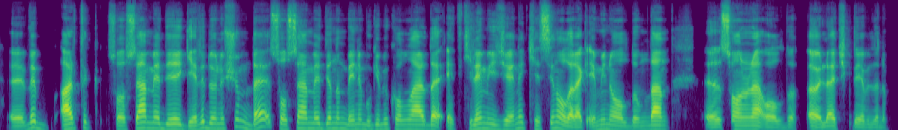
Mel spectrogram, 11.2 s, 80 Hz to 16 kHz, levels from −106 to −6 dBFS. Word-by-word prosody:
Iıı 110 Hz, +2 st, -2 dB
ve 175 Hz, -, +1 dB, 0.3 s
artık 145 Hz, +4 st, +3 dB
sosyal 130 Hz, +8 st, +1 dB
medyaya 135 Hz, -3 st, +1 dB
geri 120 Hz, +7 st, -3 dB
dönüşüm 145 Hz, +2 st, -4 dB
de -, -, +1 dB
sosyal 145 Hz, +3 st, +2 dB
medyanın 145 Hz, -1 st, -6 dB
beni 130 Hz, +1 st, -2 dB
bu 115 Hz, -, -11 dB
gibi 130 Hz, +2 st, -9 dB
konularda 125 Hz, -1 st, 0 dB
etkilemeyeceğine 130 Hz, +1 st, -2 dB
kesin 120 Hz, +4 st, +2 dB
olarak 95 Hz, -9 st, +3 dB
emin 130 Hz, +4 st, -4 dB
olduğumdan, 110 Hz, +1 st, +1 dB, 0.5 s
ııı, 95 Hz, +1 st, -1 dB
sonra 115 Hz, +1 st, +4 dB
oldu. 90 Hz, -3 st, -5 dB
Öyle -, -, +3 dB
açıklayabilirim. 90 Hz, -2 st, -4 dB
125 Hz, 130 wpm, -26 LUFS, 110-145 Hz, 0.5 s, sonra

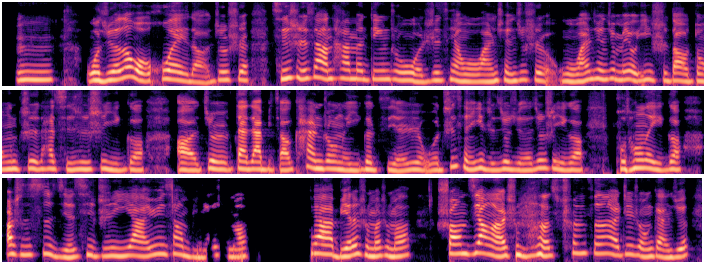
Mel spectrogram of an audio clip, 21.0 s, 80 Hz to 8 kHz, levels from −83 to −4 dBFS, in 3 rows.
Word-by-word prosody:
嗯， 245 Hz, 0 st, 0 dB, 0.3 s
我 225 Hz, +2 st, +4 dB
觉 220 Hz, +3 st, +2 dB
得 325 Hz, +3 st, +5 dB
我 225 Hz, -7 st, +4 dB
会 255 Hz, -4 st, +1 dB
的。 180 Hz, -2 st, -4 dB
就 240 Hz, +3 st, -2 dB
是 240 Hz, 0 st, -2 dB, 0.2 s
其 270 Hz, +3 st, +1 dB
实 280 Hz, -3 st, 0 dB
像 290 Hz, -3 st, +3 dB
他 275 Hz, 0 st, -1 dB
们 260 Hz, -2 st, -1 dB
叮 260 Hz, 0 st, -2 dB
嘱 230 Hz, -2 st, -1 dB
我 195 Hz, -4 st, 0 dB
之 225 Hz, +4 st, -3 dB
前， 230 Hz, -4 st, -2 dB
我 195 Hz, -1 st, -1 dB
完 195 Hz, +1 st, 0 dB
全 225 Hz, -2 st, -2 dB
就 240 Hz, +2 st, -5 dB
是 230 Hz, -3 st, -2 dB, 0.2 s
我 205 Hz, -1 st, -1 dB
完 205 Hz, +5 st, +1 dB
全 265 Hz, -2 st, 0 dB
就 275 Hz, -, -3 dB
没 245 Hz, 0 st, -1 dB
有 245 Hz, -3 st, +1 dB
意 245 Hz, +3 st, -2 dB
识 225 Hz, -1 st, -6 dB
到 215 Hz, -2 st, +1 dB
冬 210 Hz, +1 st, -1 dB
至 215 Hz, +1 st, -2 dB
它 215 Hz, +1 st, -2 dB
其 200 Hz, -2 st, -4 dB
实 205 Hz, 0 st, 0 dB
是 215 Hz, +1 st, -4 dB
一 190 Hz, -3 st, -1 dB
个 185 Hz, -1 st, -3 dB, 0.3 s
呃， 185 Hz, -2 st, +3 dB
就 225 Hz, +3 st, +1 dB
是 200 Hz, -2 st, 0 dB
大 215 Hz, +1 st, +4 dB
家 210 Hz, 0 st, +6 dB
比 195 Hz, -1 st, -2 dB
较 185 Hz, -1 st, 0 dB
看 230 Hz, 0 st, 0 dB
重 215 Hz, -2 st, 0 dB
的 190 Hz, -, -1 dB
一 180 Hz, 0 st, -2 dB
个 205 Hz, 0 st, +1 dB
节 185 Hz, -3 st, -4 dB
日。 195 Hz, +1 st, -1 dB
我 180 Hz, 0 st, -4 dB
之 275 Hz, +10 st, -4 dB
前 230 Hz, -8 st, -1 dB
一 230 Hz, -, +1 dB
直 185 Hz, -2 st, -3 dB
就 210 Hz, +1 st, 0 dB
觉 190 Hz, -2 st, -2 dB
得 185 Hz, +1 st, -2 dB
就 235 Hz, +3 st, -2 dB
是 230 Hz, -1 st, -5 dB
一 195 Hz, -2 st, -1 dB
个 185 Hz, 0 st, -1 dB, 0.3 s
普 215 Hz, -, -1 dB
通 235 Hz, +4 st, +2 dB
的 230 Hz, -, +2 dB
一 195 Hz, -2 st, 0 dB
个 200 Hz, +1 st, -1 dB, 0.2 s
24 275 Hz, 0 st, +1 dB
节 205 Hz, -2 st, 0 dB
气 255 Hz, +3 st, -4 dB
之 235 Hz, +1 st, -2 dB
一 235 Hz, +1 st, 0 dB
啊， 235 Hz, -2 st, +2 dB
因 265 Hz, -, -1 dB
为 295 Hz, 0 st, -1 dB
像 275 Hz, -3 st, -1 dB
别 205 Hz, -, -3 dB
的 200 Hz, -, -1 dB, 0.2 s
什 -, -, -8 dB
么 220 Hz, +2 st, -1 dB, 0.6 s
对 310 Hz, 0 st, 0 dB
啊， 290 Hz, -2 st, +7 dB
别 225 Hz, +1 st, +3 dB
的 285 Hz, -, +3 dB
什 260 Hz, -4 st, -1 dB
么 230 Hz, +1 st, +3 dB
什 245 Hz, -, -2 dB
么 235 Hz, +4 st, +1 dB, 0.3 s
霜 305 Hz, -1 st, +4 dB
降 310 Hz, -1 st, +5 dB
啊， 235 Hz, -1 st, +6 dB
什 270 Hz, +3 st, +1 dB
么 245 Hz, +1 st, +3 dB
春 315 Hz, +6 st, -5 dB
分 310 Hz, -1 st, -1 dB
啊， 270 Hz, -3 st, +1 dB
这 285 Hz, +1 st, -4 dB
种 225 Hz, -3 st, 0 dB
感 215 Hz, -3 st, 0 dB
觉， 220 Hz, +4 st, 0 dB
230 Hz, 295 characters per minute, -18 LUFS, 205-255 Hz, 0.6 s, 啊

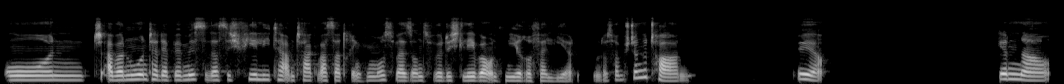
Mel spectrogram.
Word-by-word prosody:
Und, 200 Hz, 0 st, +2 dB, 0.2 s
aber 200 Hz, 0 st, +5 dB
nur 220 Hz, +2 st, +4 dB
unter 230 Hz, -1 st, +1 dB
der 205 Hz, -1 st, 0 dB
Prämisse, 210 Hz, +4 st, -1 dB
dass 205 Hz, 0 st, -2 dB
ich 210 Hz, -, -3 dB
4 235 Hz, 0 st, -1 dB
Liter 220 Hz, -2 st, -2 dB
am -, -, -5 dB
Tag 190 Hz, -1 st, -3 dB
Wasser 185 Hz, 0 st, -1 dB
trinken 180 Hz, +3 st, -8 dB
muss, 200 Hz, +3 st, -5 dB
weil 180 Hz, -1 st, +2 dB
sonst 180 Hz, +1 st, -4 dB
würde 180 Hz, 0 st, -3 dB
ich 180 Hz, -, -2 dB
Leber 180 Hz, 0 st, +4 dB
und 175 Hz, -, -3 dB
Niere 175 Hz, -1 st, 0 dB
verlieren. 155 Hz, -2 st, -6 dB, 0.2 s
Und -, -, -11 dB
das -, -, -10 dB
habe 210 Hz, -, -6 dB
ich -, -, -6 dB
dann 300 Hz, -, +1 dB
getan. 175 Hz, -, +1 dB, 1.1 s
Ja. 485 Hz, -1 st, +3 dB, 1.7 s
Genau. 215 Hz, -7 st, +3 dB
200 Hz, 175 wpm, -23 LUFS, 180-215 Hz, 1.7 s, aber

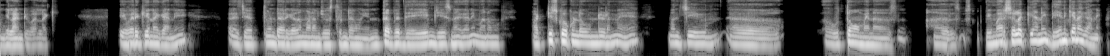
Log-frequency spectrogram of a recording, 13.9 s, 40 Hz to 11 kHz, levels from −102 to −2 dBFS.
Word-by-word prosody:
సమాధానం. -, -, -5 dB
ఇలాంటి 120 Hz, 0 st, +2 dB
వాళ్ళకి. 120 Hz, -1 st, -9 dB, 0.9 s
ఎవరికైనా 145 Hz, +1 st, +2 dB
గానీ 125 Hz, +5 st, -2 dB, 0.6 s
ఆహ్, 140 Hz, -3 st, -3 dB
చెప్తుంటారు 135 Hz, +1 st, -1 dB
కదా! 130 Hz, +2 st, 0 dB
మనం 135 Hz, -1 st, 0 dB
చూస్తుంటాం 130 Hz, 0 st, -1 dB, 0.2 s
ఎంత 130 Hz, +4 st, -2 dB
పెద్ద, 140 Hz, -2 st, +1 dB, 0.2 s
ఏం 145 Hz, -, +1 dB
చేసినా 140 Hz, +1 st, 0 dB
గానీ 160 Hz, +4 st, -3 dB
మనం 140 Hz, 0 st, -3 dB, 0.5 s
పట్టిచుకోకుండా 170 Hz, +2 st, +4 dB
ఉండడమే 145 Hz, +1 st, 0 dB, 0.6 s
మంచి 155 Hz, +1 st, -1 dB, 0.5 s
ఆహ్, 125 Hz, -3 st, -3 dB, 0.7 s
ఉ -, -, -3 dB
ఉత్తమమైన 135 Hz, -3 st, +1 dB, 0.2 s
స్ -, -, -19 dB, 0.5 s
ఆహ్, 125 Hz, -3 st, -5 dB, 0.2 s
స్ -, -, -8 dB, 0.2 s
విమర్శలకి 170 Hz, +5 st, +5 dB
గానీ, 190 Hz, +2 st, +5 dB
దేనికైనా 195 Hz, +5 st, +5 dB
గానీ, 120 Hz, -3 st, -3 dB
140 Hz, 125 wpm, -24 LUFS, 130-155 Hz, 0.9 s, విమర్శలకి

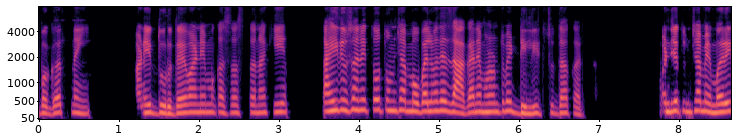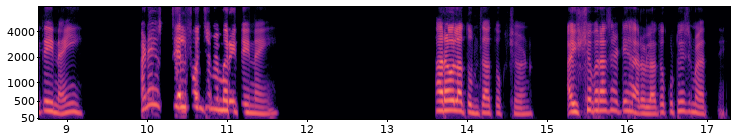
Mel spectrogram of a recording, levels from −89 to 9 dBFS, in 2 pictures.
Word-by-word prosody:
बघत 190 Hz, +2 st, -2 dB
नाही 185 Hz, -4 st, -4 dB, 0.6 s
आणि 200 Hz, +3 st, +2 dB
दुर्दैवाने 200 Hz, +3 st, +2 dB
मग 215 Hz, 0 st, -3 dB
कसं 200 Hz, -1 st, -5 dB
असतं 200 Hz, +1 st, -6 dB
ना, 205 Hz, -, -2 dB
की 220 Hz, 0 st, -1 dB, 0.5 s
काही 245 Hz, +2 st, +5 dB
दिवसांनी 270 Hz, +1 st, +1 dB
तो 275 Hz, -, +3 dB
तुमच्या 260 Hz, 0 st, 0 dB
मोबाईलमध्ये 240 Hz, +1 st, +2 dB
जागा 205 Hz, -2 st, +3 dB
नाही 225 Hz, +1 st, +1 dB
म्हणून 225 Hz, +1 st, +2 dB
तुम्ही 245 Hz, +1 st, 0 dB
डिलीटसुद्धा 190 Hz, +1 st, -1 dB
करता. 155 Hz, -4 st, -11 dB, 0.8 s
म्हणजे 230 Hz, +1 st, +4 dB
तुमच्या 235 Hz, +2 st, 0 dB
मेमरीतही 230 Hz, +2 st, +3 dB
नाही 205 Hz, +2 st, -3 dB, 0.8 s
आणि 415 Hz, +1 st, 0 dB
सेलफोनच्या 340 Hz, -2 st, +2 dB
मेमरीतही 255 Hz, -6 st, +2 dB
नाही. 185 Hz, -1 st, -5 dB, 2.0 s
हरवला 255 Hz, 0 st, +7 dB
तुमचा 200 Hz, -1 st, -2 dB
तो 190 Hz, -, -8 dB
क्षण, 170 Hz, -1 st, -10 dB, 0.5 s
आयुष्यभरासाठी 255 Hz, +3 st, 0 dB
हरवला. 180 Hz, -7 st, -2 dB
तो 210 Hz, -, -7 dB
कुठेच 230 Hz, +1 st, -6 dB
मिळत 190 Hz, -5 st, -3 dB, 0.2 s
नाही. -, -, -22 dB
220 Hz, 130 wpm, -22 LUFS, 195-250 Hz, 2.0 s, हरवला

